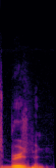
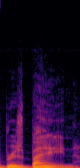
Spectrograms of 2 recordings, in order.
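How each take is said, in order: First: It is said in an Australian accent. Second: It is said in an American accent.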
